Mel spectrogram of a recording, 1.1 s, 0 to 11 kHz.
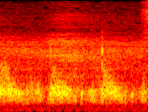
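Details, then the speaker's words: Pocket fetal Doppler at home at 17 weeks pregnant, used with generous gel: fast rhythmic whooshing galloping pulses, fetal heartbeat at roughly 150 a minute. "so here you get you got it guys a galloping sound"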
